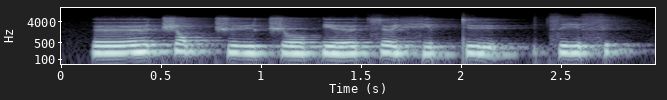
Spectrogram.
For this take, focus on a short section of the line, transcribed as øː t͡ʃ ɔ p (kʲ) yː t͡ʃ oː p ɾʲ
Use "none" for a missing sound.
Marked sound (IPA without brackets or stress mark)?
t͡ʃ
